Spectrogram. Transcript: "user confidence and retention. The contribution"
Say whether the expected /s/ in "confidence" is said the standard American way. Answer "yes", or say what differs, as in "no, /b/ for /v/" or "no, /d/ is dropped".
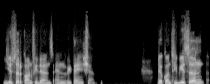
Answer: yes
